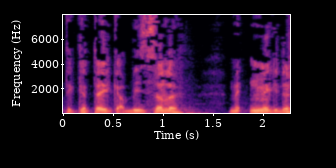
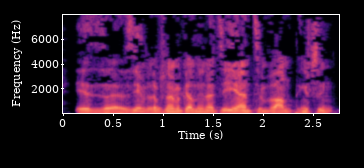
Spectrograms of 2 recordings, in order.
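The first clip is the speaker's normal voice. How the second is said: ordinary talk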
